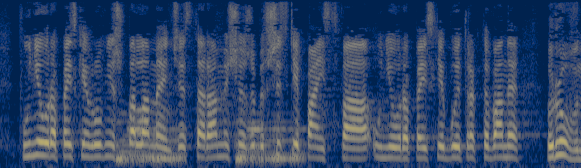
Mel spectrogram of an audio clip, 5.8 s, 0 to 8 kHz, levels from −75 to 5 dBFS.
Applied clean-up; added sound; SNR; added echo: none; Organ; 8 dB; none.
